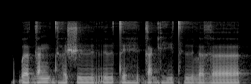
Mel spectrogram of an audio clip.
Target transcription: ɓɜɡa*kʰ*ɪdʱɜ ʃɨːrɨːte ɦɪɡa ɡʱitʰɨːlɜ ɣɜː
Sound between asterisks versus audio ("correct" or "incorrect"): incorrect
